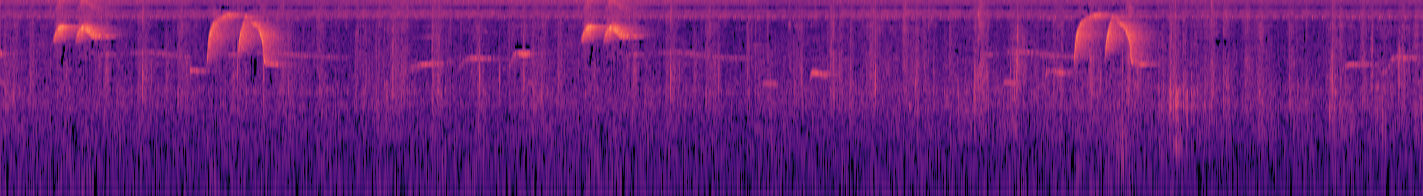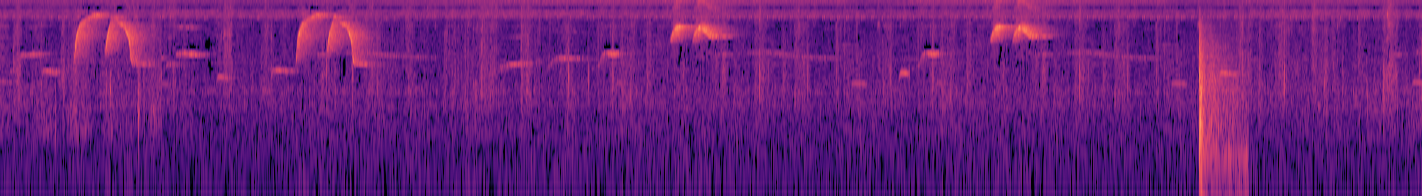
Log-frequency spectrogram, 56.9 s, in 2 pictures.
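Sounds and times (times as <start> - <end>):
high-pitched insect drone: 0.0 - 25.0, 26.5 - 56.9
bird whistled calls: 1.1 - 6.6, 8.2 - 10.8, 11.6 - 15.5, 20.1 - 23.1, 26.9 - 33.0, 33.9 - 36.5, 38.4 - 41.0, 41.9 - 45.6, 46.4 - 47.4, 48.2 - 51.1, 51.9 - 53.4.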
